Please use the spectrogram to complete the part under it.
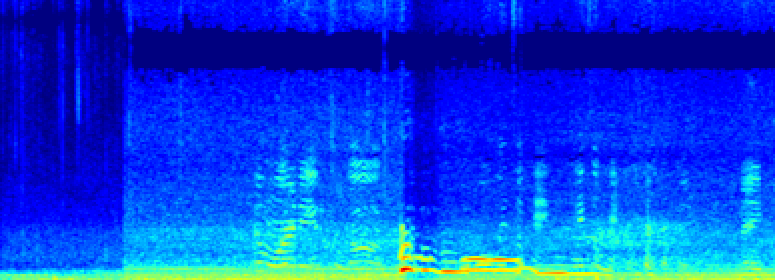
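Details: An Alaskan Malamute 'talks' in drawn-out, wavering woo-woo sounds that slide up and down, eager to set off walking to a farmer's market. Alaskan Malamute.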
